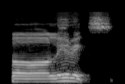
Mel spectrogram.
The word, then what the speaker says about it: politics: Luego la I, esta es un schwa. Es pool, pool, Y luego eso último, miren, es la última sílaba, o sea, esta tiene 3 y la última sílaba para esa es tix, con el sonido corto para la I. Politics, politics, politics.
